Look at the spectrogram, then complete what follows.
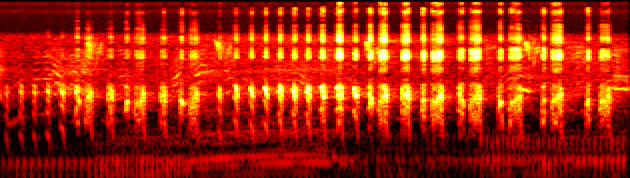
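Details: Chukar partridge giving a long run of hoarse, clucking chuk notes, about three per second, building in loudness; a low steady hum underlies the first half.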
